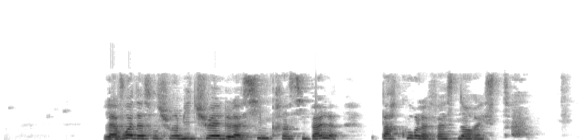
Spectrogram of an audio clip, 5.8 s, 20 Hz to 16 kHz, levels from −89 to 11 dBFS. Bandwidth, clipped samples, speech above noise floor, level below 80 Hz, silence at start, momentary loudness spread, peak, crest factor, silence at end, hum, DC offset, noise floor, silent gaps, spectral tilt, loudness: 7.8 kHz; under 0.1%; 62 dB; -68 dBFS; 1.05 s; 14 LU; 0 dBFS; 16 dB; 0.6 s; none; under 0.1%; -76 dBFS; none; -4 dB/octave; -15 LUFS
